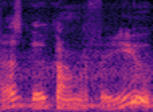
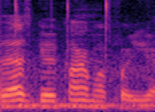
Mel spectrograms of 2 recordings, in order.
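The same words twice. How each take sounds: First: "you" leaned on with a rising tune; stress on "you". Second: Said in the usual way. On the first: Retold or imitated. He returns her karma line to her, stressing "you". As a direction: turn it back, landing on "you". Turns her phrase back on her.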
